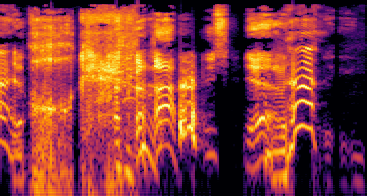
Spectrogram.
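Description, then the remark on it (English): A dog grunts and hacks in a string of throaty bursts, several rough coughs and snorts tumbling together with short pauses in between, as it coughs up stuff. “He's coughing up stuff. He's a noise factory.”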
